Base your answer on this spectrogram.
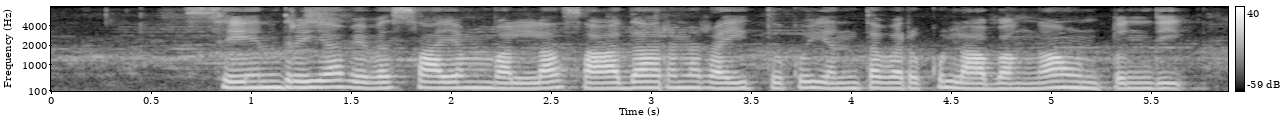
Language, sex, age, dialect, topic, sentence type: Telugu, female, 18-24, Southern, agriculture, question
